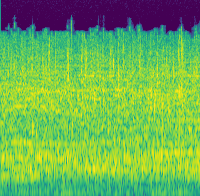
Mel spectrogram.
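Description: Ballpark crowd cheering and applauding a home run, a steady roar of many voices and clapping.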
